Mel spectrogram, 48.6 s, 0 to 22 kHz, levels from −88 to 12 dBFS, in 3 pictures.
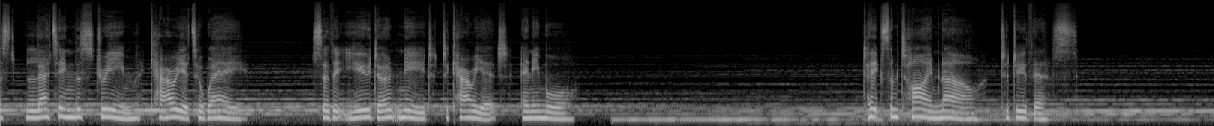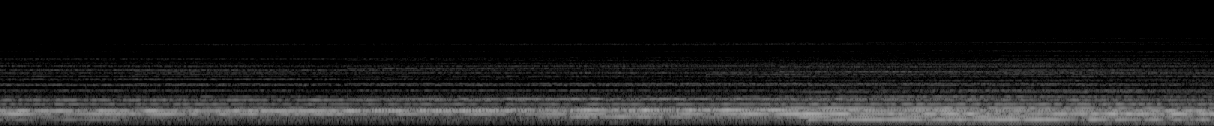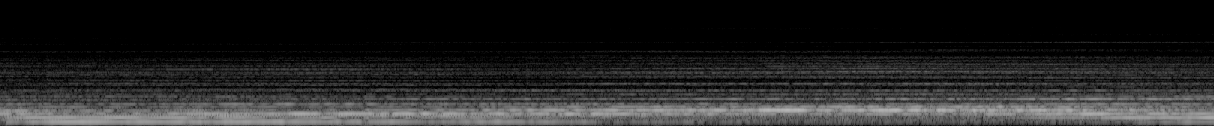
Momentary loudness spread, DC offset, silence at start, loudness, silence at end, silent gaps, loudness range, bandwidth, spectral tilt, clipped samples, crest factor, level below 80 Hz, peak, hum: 15 LU; under 0.1%; 0 s; -27 LUFS; 0 s; none; 12 LU; 16.5 kHz; -6.5 dB/octave; under 0.1%; 24 dB; -66 dBFS; -4 dBFS; none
